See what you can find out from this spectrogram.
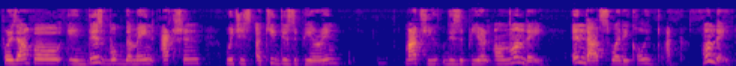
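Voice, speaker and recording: A woman's voice: fairly high pitch, fairly even intonation, moderate pace, rough recording. A young woman with a Bulgarian accent, earnestly reviewing her crime book collection in a casual vlog. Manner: earnest, simple phrasing with frequent "basically". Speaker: book vlogger.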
